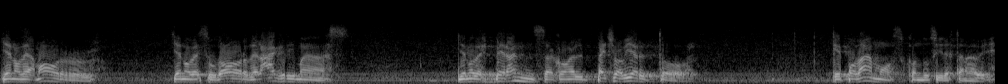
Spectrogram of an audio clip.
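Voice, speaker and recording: Over light background noise, a man speaks fairly slowly with very even loudness, ordinary pitch variation, and long, frequent pauses. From Venezuela. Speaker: president of Venezuela. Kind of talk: improvised political speech. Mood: solemn, emotional, rhetorical. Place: hall. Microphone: podium.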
